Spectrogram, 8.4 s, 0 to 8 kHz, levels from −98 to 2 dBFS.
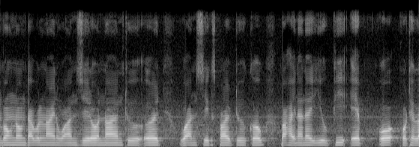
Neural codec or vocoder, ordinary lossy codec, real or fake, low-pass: none; none; real; 7.2 kHz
